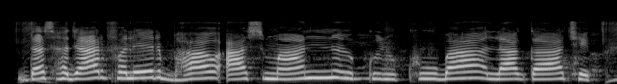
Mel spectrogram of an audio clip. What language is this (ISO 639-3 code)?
mag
